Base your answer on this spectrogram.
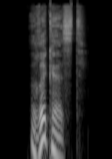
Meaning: second-person singular subjunctive I of rücken
- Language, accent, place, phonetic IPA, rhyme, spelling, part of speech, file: German, Germany, Berlin, [ˈʁʏkəst], -ʏkəst, rückest, verb, De-rückest.ogg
